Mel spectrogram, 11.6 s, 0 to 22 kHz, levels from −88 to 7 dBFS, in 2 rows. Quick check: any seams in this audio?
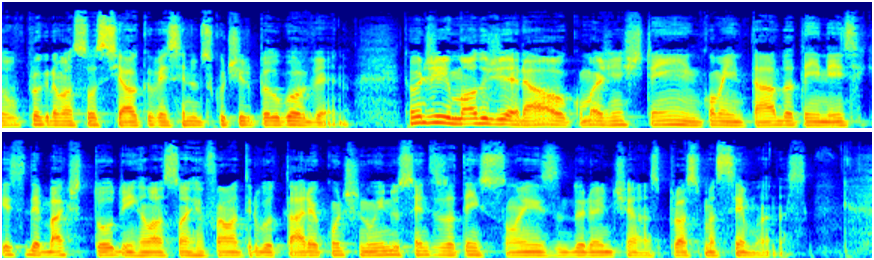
no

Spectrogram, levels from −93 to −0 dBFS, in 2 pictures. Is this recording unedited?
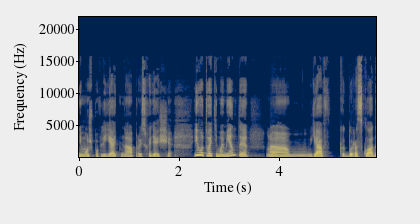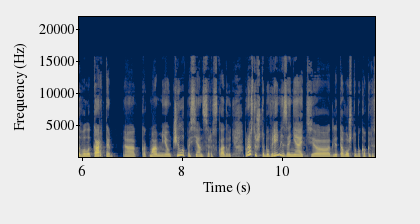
yes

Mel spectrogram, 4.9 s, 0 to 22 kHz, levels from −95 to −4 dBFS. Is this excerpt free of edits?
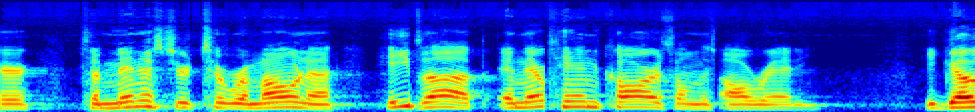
no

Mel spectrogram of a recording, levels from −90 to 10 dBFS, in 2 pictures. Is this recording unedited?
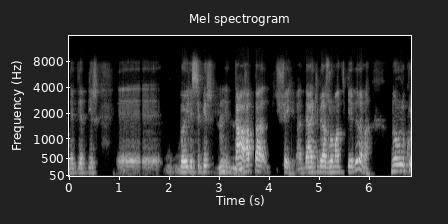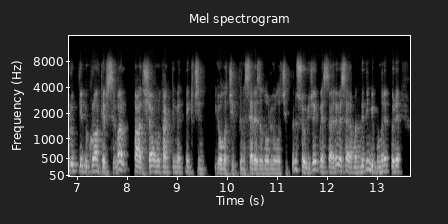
no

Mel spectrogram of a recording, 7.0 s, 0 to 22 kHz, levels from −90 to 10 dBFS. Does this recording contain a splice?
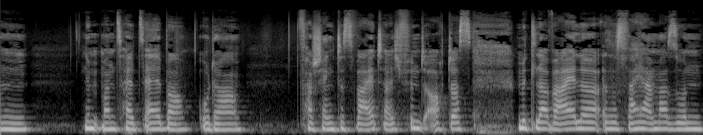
no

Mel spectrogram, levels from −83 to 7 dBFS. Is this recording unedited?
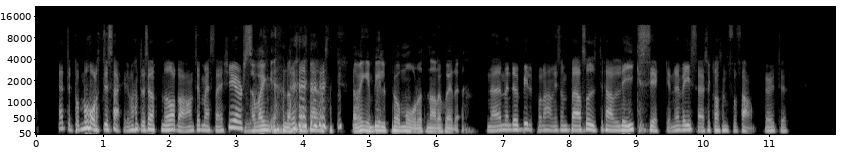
yes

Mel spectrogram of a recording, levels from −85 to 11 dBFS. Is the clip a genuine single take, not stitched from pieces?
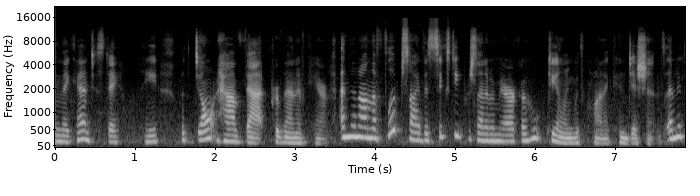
no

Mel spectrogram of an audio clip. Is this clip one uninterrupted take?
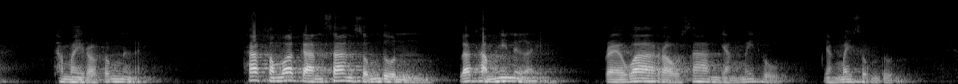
yes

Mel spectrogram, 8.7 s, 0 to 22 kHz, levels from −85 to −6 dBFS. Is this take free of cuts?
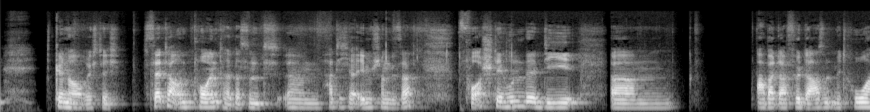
no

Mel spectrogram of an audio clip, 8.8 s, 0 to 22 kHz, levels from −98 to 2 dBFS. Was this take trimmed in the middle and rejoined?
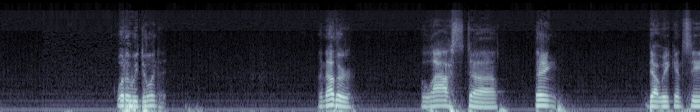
yes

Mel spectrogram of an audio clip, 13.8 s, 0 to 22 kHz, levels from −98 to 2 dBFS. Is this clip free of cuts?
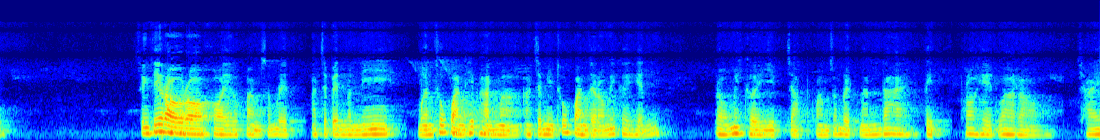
no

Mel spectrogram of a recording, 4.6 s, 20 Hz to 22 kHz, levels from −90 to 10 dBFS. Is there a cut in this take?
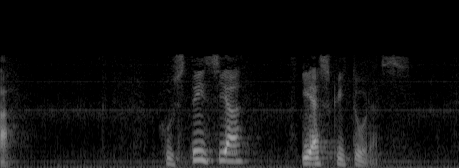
yes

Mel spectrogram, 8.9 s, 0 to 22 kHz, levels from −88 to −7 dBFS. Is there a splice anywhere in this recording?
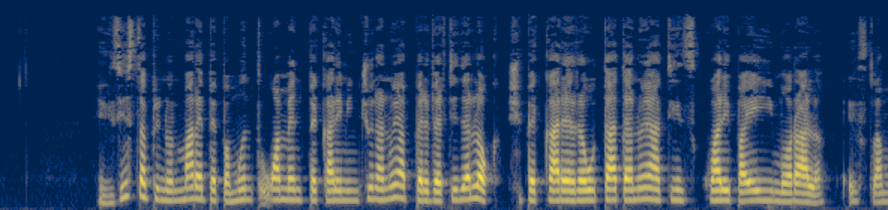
no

